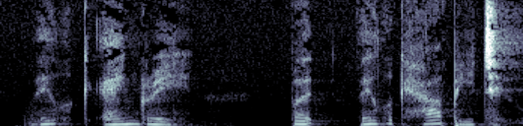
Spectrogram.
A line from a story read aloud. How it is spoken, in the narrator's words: I whisper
